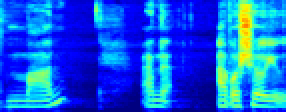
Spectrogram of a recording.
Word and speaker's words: 谩: Okay, so man, I have to use this one of the two meaning, two pronunciations and meaning. It means deceive. One is man, and I will show you the other meaning later.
